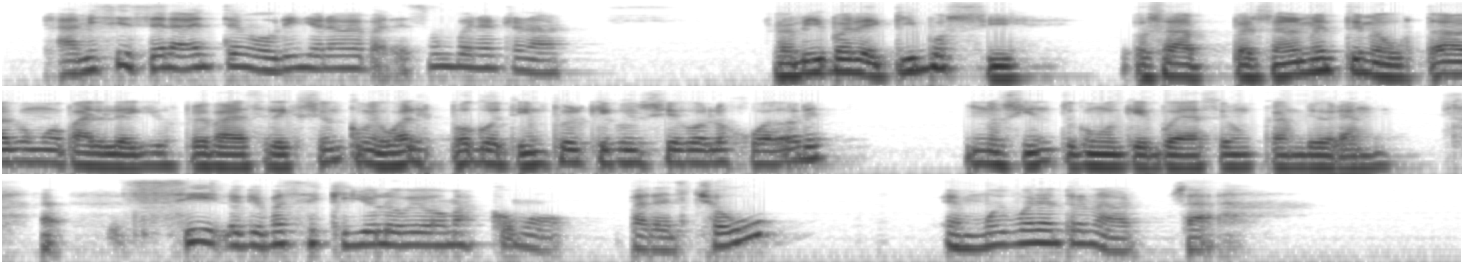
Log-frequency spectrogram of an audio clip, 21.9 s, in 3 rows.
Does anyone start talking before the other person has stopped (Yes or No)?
No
